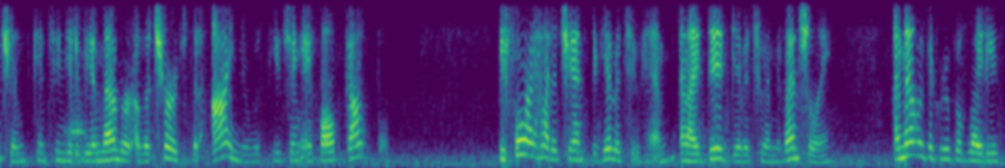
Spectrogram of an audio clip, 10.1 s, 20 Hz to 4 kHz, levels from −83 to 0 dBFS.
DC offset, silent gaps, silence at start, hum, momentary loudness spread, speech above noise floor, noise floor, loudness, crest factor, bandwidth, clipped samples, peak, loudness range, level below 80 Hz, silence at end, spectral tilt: under 0.1%; none; 0 s; none; 15 LU; 28 dB; -47 dBFS; -17 LUFS; 18 dB; 4 kHz; under 0.1%; 0 dBFS; 2 LU; -56 dBFS; 0.05 s; -8 dB/octave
